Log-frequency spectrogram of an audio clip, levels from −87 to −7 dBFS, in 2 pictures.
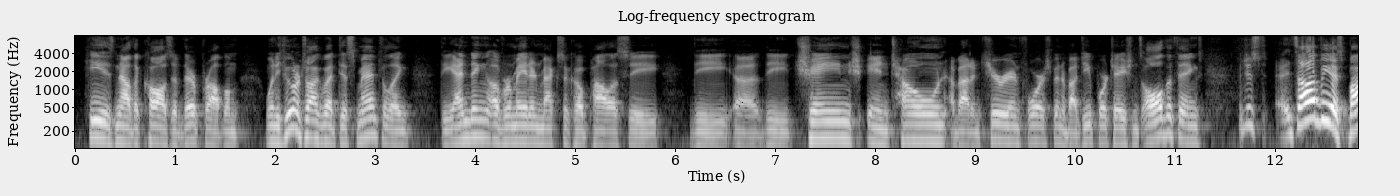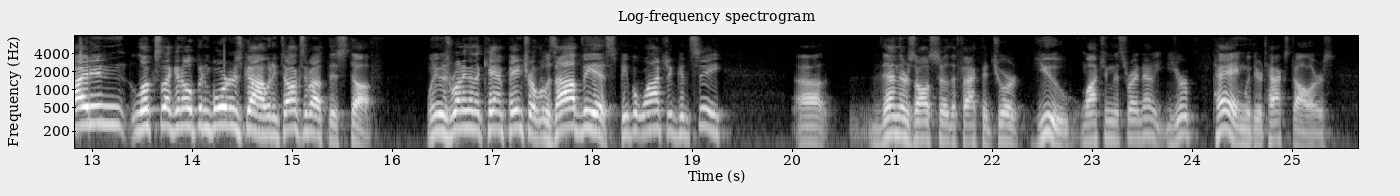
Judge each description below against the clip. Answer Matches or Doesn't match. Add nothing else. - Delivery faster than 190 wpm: Matches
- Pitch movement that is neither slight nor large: Doesn't match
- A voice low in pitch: Matches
